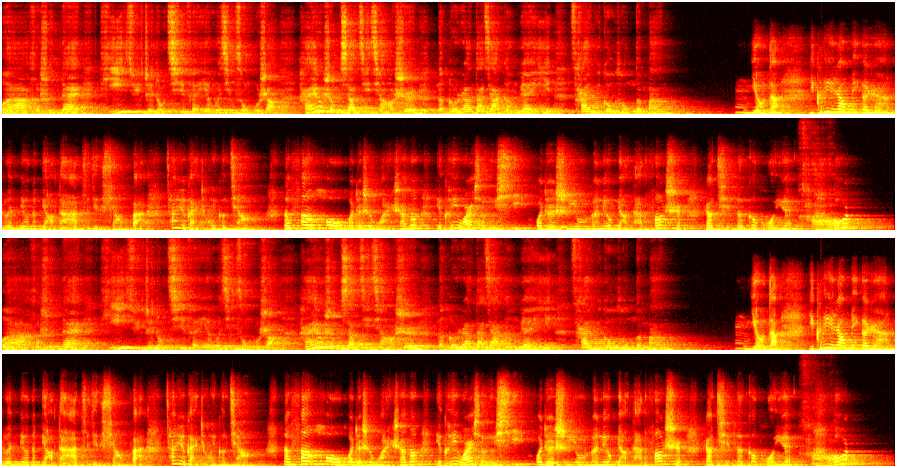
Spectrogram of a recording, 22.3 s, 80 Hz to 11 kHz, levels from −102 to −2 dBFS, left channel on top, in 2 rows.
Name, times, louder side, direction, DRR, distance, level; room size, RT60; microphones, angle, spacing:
voice 1, 0.0-8.3 21.1-21.6, equal, 35° left, 3 dB, 2.9 m, -27 dB
voice 2, 9.2-21.1 21.3-21.7, right 1 dB, 85° right, 5 dB, 1.8 m, -25 dB
13.0 x 10.5 x 7.2 m, 1.4 s
head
